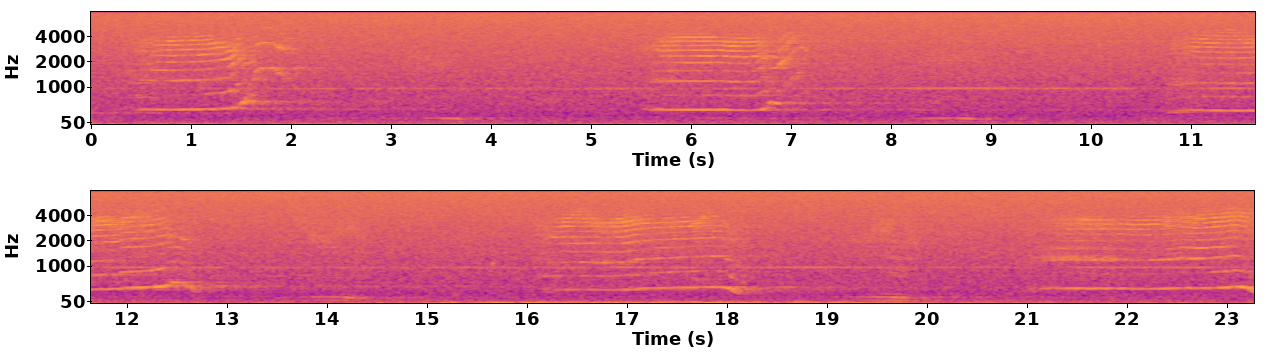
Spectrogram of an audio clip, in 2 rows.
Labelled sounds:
0.6	2.1	humpback whale, 0.80 to 3.8 kHz
5.6	7.0	humpback whale, 1.1 to 4.0 kHz
10.8	12.4	humpback whale, 0.80 to 4.2 kHz
16.2	18.1	humpback whale, 1.1 to 3.7 kHz
21.1	23.2	humpback whale, 0.80 to 4.5 kHz

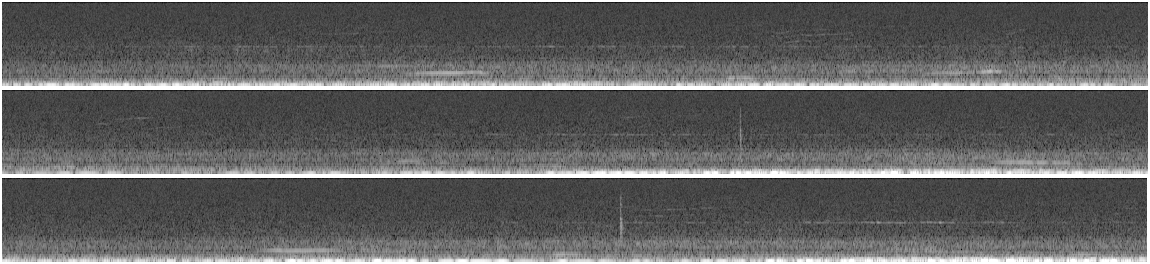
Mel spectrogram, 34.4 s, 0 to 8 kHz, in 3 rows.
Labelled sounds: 8.1	8.5	humpback whale, 2.5 to 2.8 kHz
12.6	13.2	humpback whale, 2.0 to 3.1 kHz
29.5	29.8	humpback whale, 2.6 to 2.8 kHz

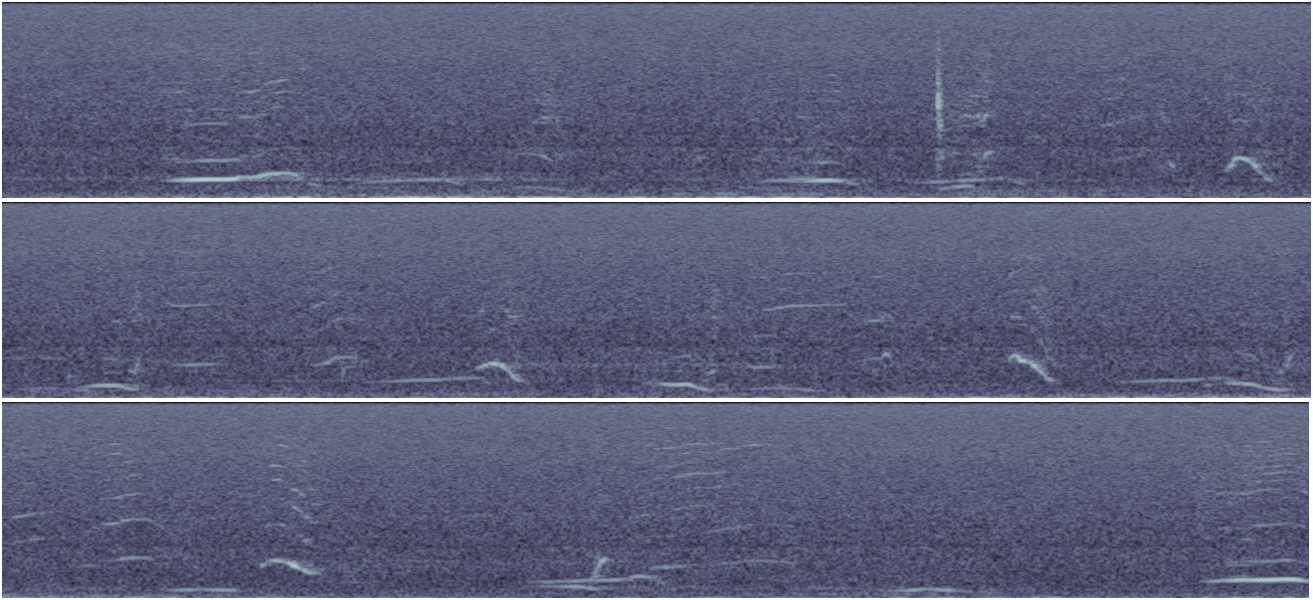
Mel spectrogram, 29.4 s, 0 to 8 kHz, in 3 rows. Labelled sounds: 1.4	1.7	humpback whale, 1.1 to 1.2 kHz
7.2	7.5	humpback whale, 1.2 to 1.4 kHz
11.0	11.4	humpback whale, 1.5 to 1.7 kHz
15.5	16.0	humpback whale, 1.4 to 1.6 kHz
20.4	20.8	humpback whale, 1.1 to 1.9 kHz
21.8	22.0	humpback whale, 1.2 to 1.7 kHz
24.5	25.3	humpback whale, 0.99 to 4.2 kHz
28.9	29.3	humpback whale, 1.1 to 2.7 kHz

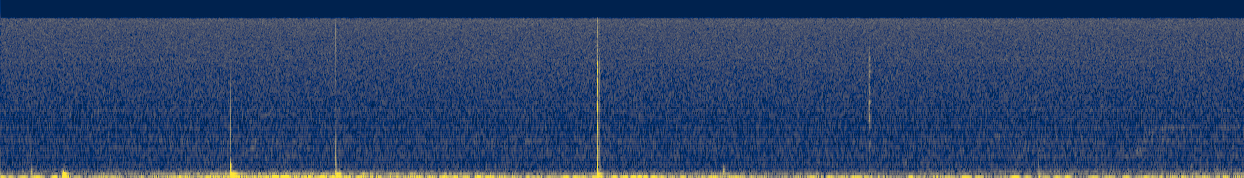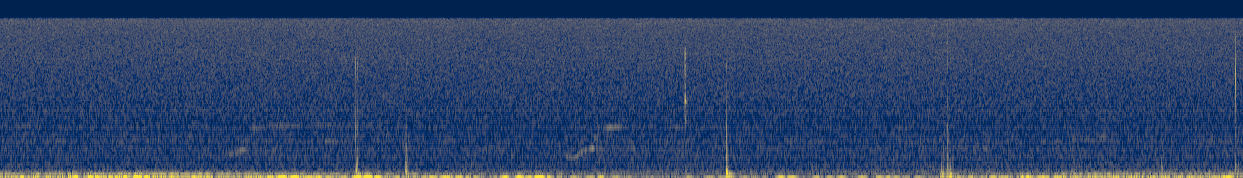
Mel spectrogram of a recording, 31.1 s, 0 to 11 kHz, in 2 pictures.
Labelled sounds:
18.9	19.2	humpback whale, 0.93 to 1.1 kHz

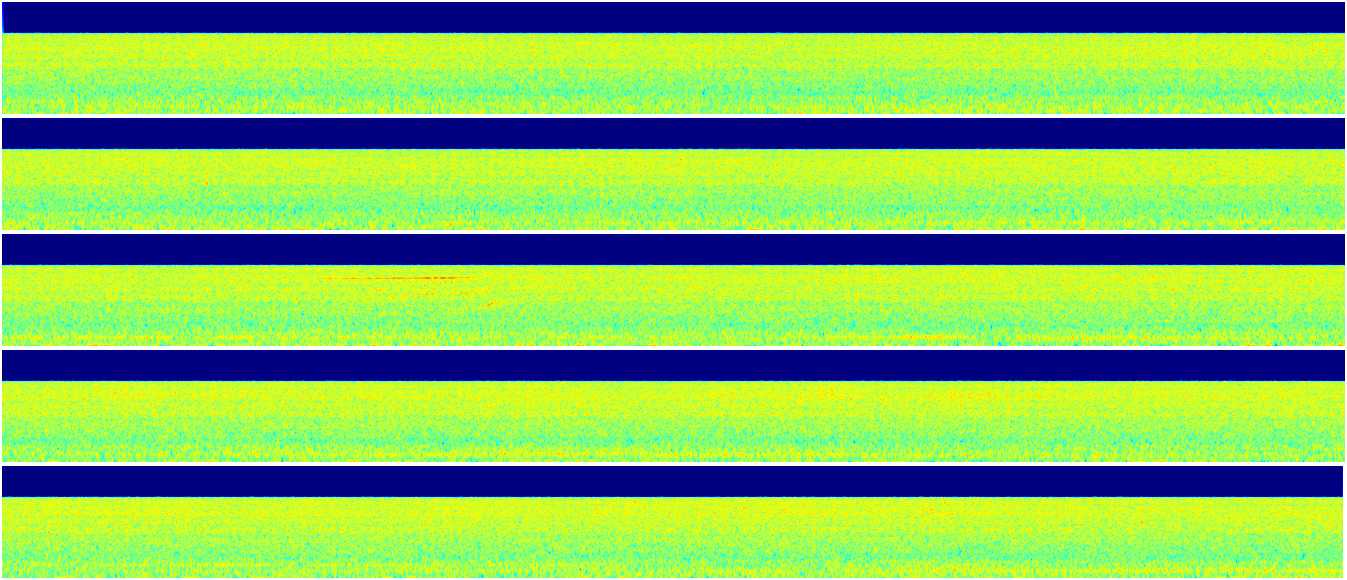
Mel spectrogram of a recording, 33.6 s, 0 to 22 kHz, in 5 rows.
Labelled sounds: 15.4	16.0	killer whale, southern resident, 1.7 to 3.5 kHz

